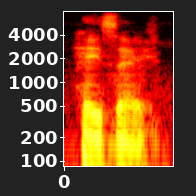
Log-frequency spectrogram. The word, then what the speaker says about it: Heisei: I said, please say this word, and it is Heisei. That's how I've been pronouncing it my whole life, so kudos to me for knowing what the extra was.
